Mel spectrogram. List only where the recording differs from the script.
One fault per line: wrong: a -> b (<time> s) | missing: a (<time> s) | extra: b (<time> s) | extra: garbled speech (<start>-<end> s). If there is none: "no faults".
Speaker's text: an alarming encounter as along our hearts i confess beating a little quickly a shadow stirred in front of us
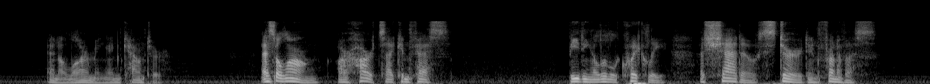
no faults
